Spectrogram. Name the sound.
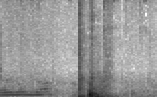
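knocking on a door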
